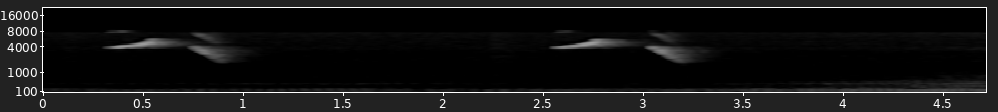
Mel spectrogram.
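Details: Oriental magpie-robin singing in the wild despite being shy: two spaced phrases of high whistle sliding into a harsh descending buzz, over a loud low engine-like rumble.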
